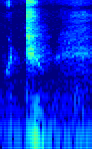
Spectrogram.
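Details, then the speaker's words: Vocal imitation of a soft heart murmur in small-breed dogs with myxomatous mitral valve disease: a single soft, breathy whoosh quieter than the normal heart sounds, contrasted with medium and loud murmurs. "if you have a soft murmur um that's uh you know the the sounds are quieter than the normal heart sounds"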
